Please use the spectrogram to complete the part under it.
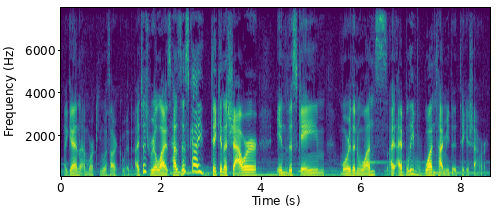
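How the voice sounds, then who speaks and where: A man's voice: mid-range voice, sing-song, moderate pace. A man live-streaming a visual novel, reading the text aloud and adding casual, wry, offhand comments. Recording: faint game music behind the voice. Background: game soundtrack.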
